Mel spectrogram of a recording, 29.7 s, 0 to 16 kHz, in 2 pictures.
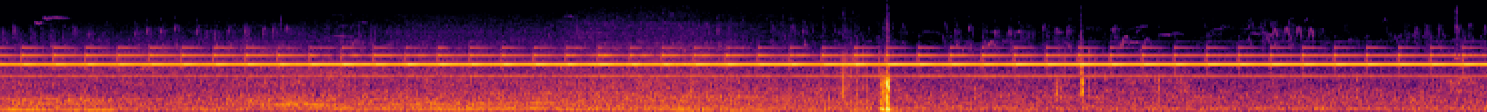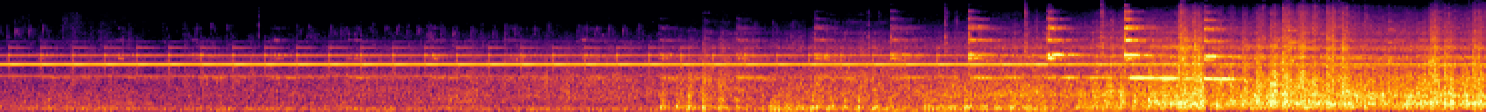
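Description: A railroad crossing bell rings steadily as a Metra commuter train approaches. From about 22 seconds in, the bilevel gallery cars pass close by, with rising wheel-on-rail rumble and clickety-clack over the rail joints.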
